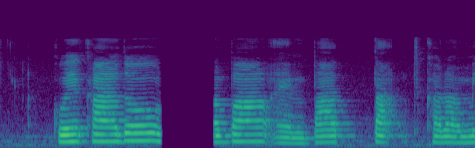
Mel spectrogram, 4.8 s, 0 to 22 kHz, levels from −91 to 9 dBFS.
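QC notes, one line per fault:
1.60–2.16 s: AAC frame loss with muting. Speech drops to silence for about 0.55 s, fitting a run of lost frames the decoder zeroed, with window overlap giving soft fade edges.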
